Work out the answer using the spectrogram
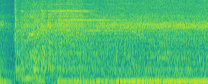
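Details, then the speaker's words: Engine on a motor dyno with no gearbox attached, so no low-rpm torsional-damper rattle from alternating torque: it catches at once and settles into a smooth, even drone with no rattle underneath. Only the engine is heard; healthy running. "Das ist ja auch, wenn er die Bremse mitzieht. Jetzt hörst du nur den Motor."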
